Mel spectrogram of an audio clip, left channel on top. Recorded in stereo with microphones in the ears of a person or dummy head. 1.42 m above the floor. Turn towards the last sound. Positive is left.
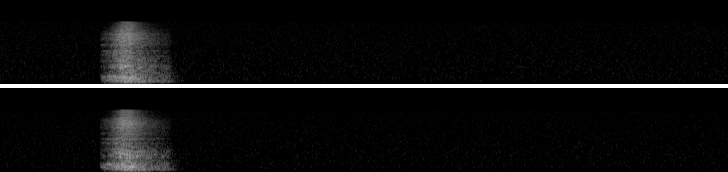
turn(degrees=-20)  # may be behind; listen again after turning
